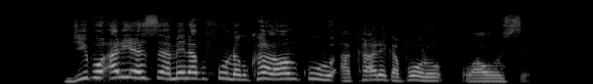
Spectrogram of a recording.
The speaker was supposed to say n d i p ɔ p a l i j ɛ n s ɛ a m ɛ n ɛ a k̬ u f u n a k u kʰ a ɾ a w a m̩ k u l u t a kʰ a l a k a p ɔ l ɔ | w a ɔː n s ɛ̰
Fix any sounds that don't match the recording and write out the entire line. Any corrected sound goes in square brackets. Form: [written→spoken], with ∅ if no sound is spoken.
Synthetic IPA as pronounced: n d i p ɔ [p→ʔ] a l i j ɛ n s ɛ a m ɛ n ɛ a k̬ u f u n a k u kʰ a [ɾ→l] a w a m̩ k u l u [t→ʔ] a kʰ a l [a→ɛ] k a p ɔ l ɔ | w a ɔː n s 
